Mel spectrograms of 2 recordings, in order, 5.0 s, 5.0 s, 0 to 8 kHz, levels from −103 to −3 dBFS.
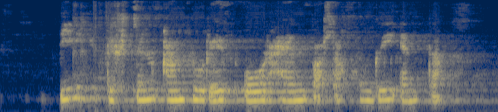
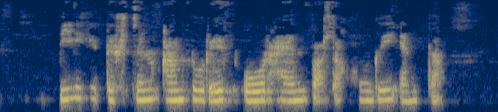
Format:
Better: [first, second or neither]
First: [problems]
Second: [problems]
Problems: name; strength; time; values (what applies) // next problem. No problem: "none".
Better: second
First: noise reduction (neural separator model SepFormer DNS4)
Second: none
